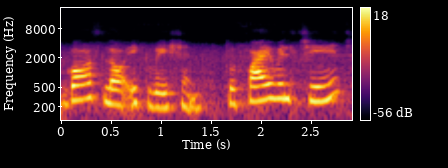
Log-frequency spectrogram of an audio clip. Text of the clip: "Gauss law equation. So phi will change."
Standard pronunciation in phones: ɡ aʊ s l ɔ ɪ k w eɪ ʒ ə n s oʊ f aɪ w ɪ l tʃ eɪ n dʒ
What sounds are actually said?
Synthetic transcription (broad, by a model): ɡ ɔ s l ɔ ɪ k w eɪ ʃ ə n s oʊ f aɪ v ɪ l tʃ eɪ n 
